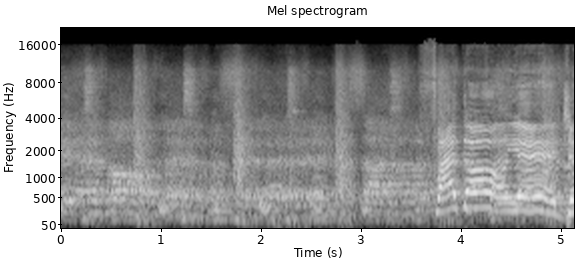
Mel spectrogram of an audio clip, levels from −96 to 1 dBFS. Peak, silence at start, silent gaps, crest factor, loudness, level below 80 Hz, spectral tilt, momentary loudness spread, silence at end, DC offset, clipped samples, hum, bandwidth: 0 dBFS; 0 s; none; 18 dB; -17 LUFS; -58 dBFS; -2 dB/octave; 12 LU; 0 s; under 0.1%; under 0.1%; none; 16.5 kHz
